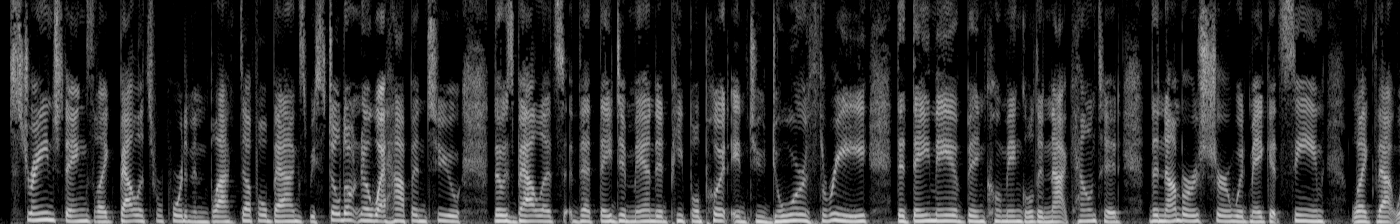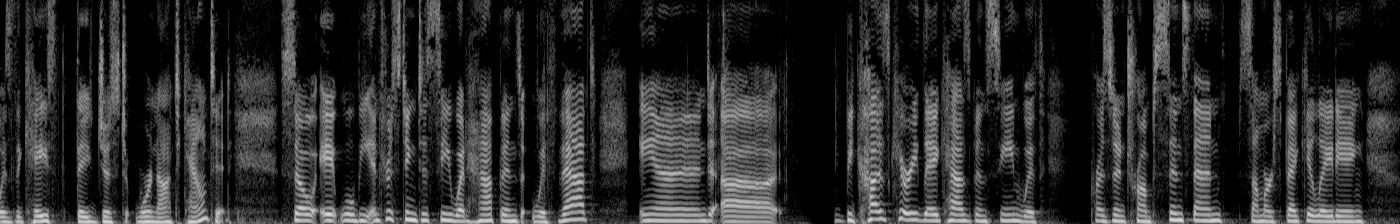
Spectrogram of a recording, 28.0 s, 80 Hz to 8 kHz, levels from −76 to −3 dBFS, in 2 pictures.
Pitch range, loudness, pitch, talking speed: 180-210 Hz, -22 LUFS, 195 Hz, 170 wpm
